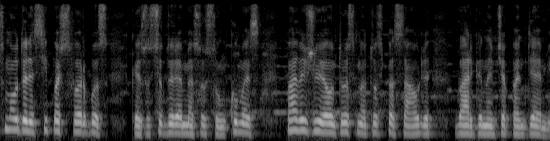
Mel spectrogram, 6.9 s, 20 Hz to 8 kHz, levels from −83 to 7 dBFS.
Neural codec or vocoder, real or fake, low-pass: codec, 16 kHz, 8 kbps, FunCodec, trained on Chinese and English, 25 frames a second; fake; 7.2 kHz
